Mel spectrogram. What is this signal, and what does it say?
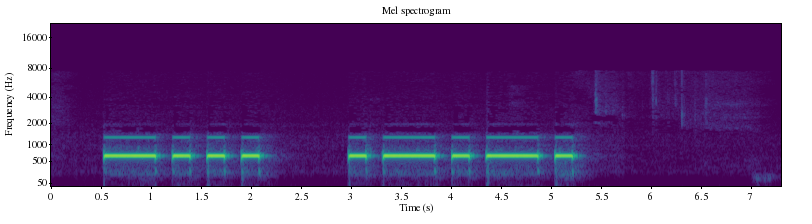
Morse code, heard as a keyed tone, about 7 wpm, 1300 Hz. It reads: B <AR>
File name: jh8cbh / 2026cw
